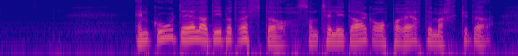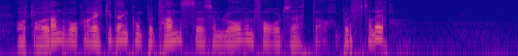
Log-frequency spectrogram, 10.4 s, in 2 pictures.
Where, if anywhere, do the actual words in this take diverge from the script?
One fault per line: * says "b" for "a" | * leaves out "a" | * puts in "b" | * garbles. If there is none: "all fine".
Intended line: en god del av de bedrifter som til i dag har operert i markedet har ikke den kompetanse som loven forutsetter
* garbles
* garbles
